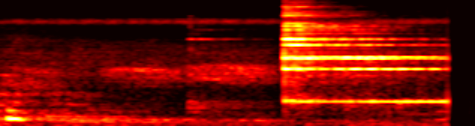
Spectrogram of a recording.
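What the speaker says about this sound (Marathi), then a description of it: "ते घंटी वाजव ना माझ्यावर" A temple bell rung once gives a bright, sustained ringing tone that lasts about a second before cutting off abruptly, preceded by faint background voices.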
